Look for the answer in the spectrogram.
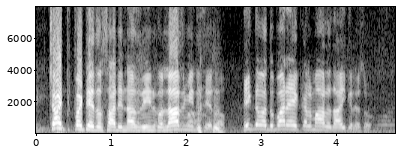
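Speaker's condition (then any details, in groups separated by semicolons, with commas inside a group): No condition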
